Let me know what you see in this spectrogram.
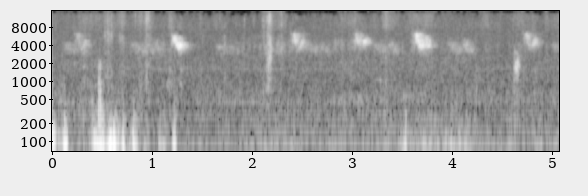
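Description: A small bird chirping repeatedly, short high chirps about once a second. In the first second there are louder low rumbling thumps and rustles.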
